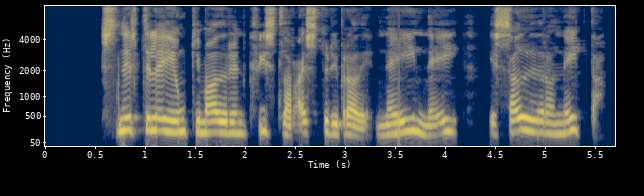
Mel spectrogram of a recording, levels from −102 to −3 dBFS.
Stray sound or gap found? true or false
false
